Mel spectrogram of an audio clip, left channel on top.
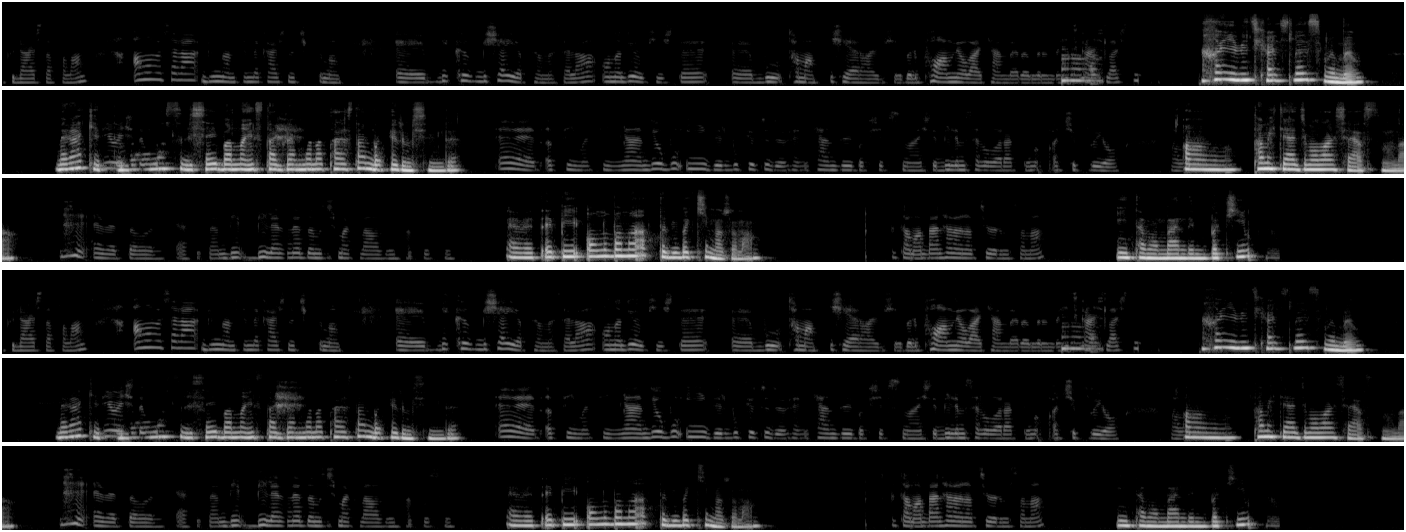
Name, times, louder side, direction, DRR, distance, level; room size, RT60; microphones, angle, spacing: voice 1, 0.0-11.4 14.9-15.5 15.8-16.0 16.7-17.1 19.0-26.0 28.6-32.6 36.9-38.5 40.7-40.8, right 1 dB, 15° right, 2.5 m, -44 dB
voice 2, 12.0-13.6 14.6-18.6 25.8-28.2 33.1-35.6 39.2-40.6, left 4 dB, 40° left, 0.3 m, -19 dB
head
